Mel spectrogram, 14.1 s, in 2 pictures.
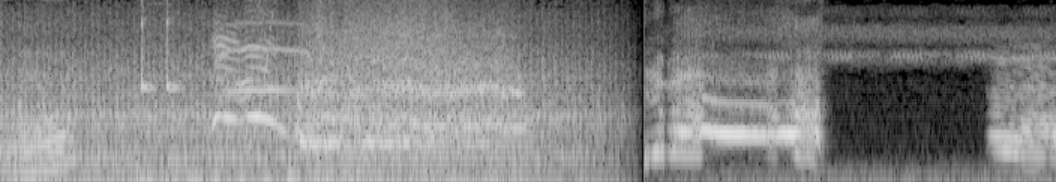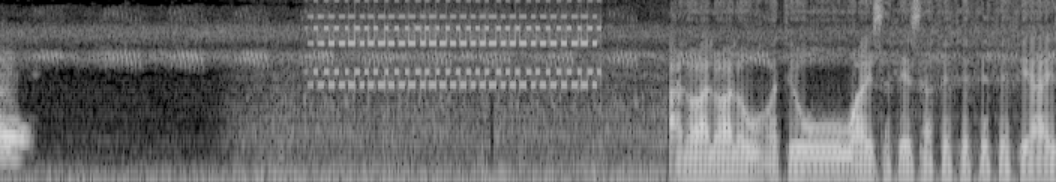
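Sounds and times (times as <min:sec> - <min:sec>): tractor engine running: 0:00.0 - 0:04.3
electronic phone ringing: 0:09.1 - 0:11.1.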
